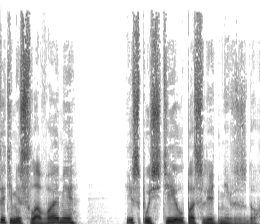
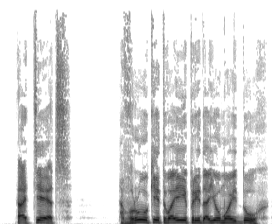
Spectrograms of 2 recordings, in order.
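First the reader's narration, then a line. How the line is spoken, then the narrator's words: Loud exclamation. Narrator (Russian): Иисус громким голосом воскликнул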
